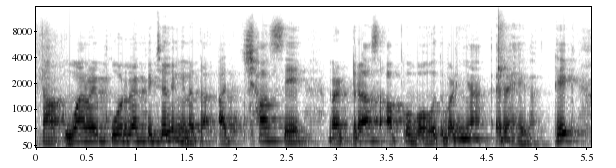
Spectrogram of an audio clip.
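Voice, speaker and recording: A man's voice: fairly high pitch, moderate pace, a little mellow. A man giving a technical lecture who asks questions and answers them himself, repeating key terms and mixing in English phrases. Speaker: teacher. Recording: echoey room.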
